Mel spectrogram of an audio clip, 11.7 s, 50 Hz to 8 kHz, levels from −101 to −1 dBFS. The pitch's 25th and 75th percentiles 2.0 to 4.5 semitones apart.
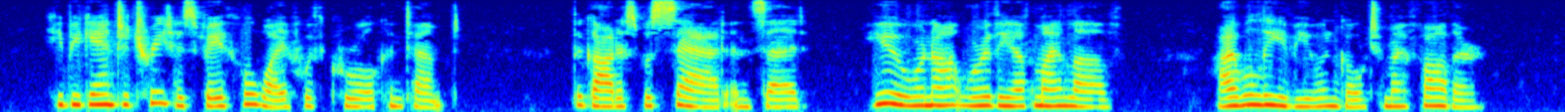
Yes: average, 2.7 semitones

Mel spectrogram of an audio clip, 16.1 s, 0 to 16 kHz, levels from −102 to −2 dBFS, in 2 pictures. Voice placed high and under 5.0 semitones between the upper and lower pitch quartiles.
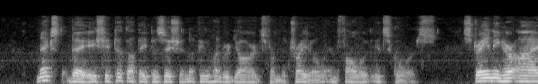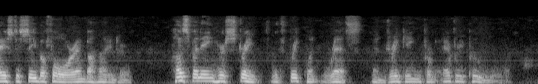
No: low, 115 Hz; average, 3.7 semitones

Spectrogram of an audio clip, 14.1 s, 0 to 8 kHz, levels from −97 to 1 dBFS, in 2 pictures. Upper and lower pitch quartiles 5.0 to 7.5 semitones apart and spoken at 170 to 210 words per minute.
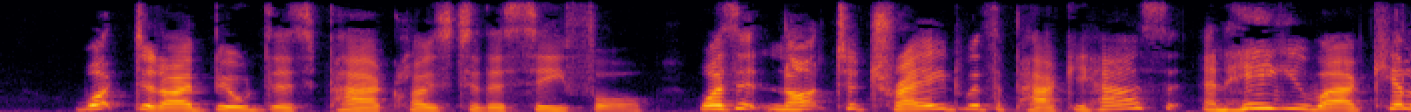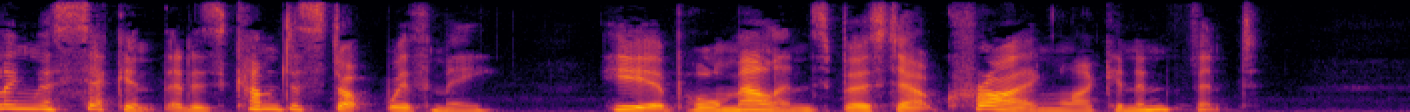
Yes: wide, 5.4 semitones; average, 180 wpm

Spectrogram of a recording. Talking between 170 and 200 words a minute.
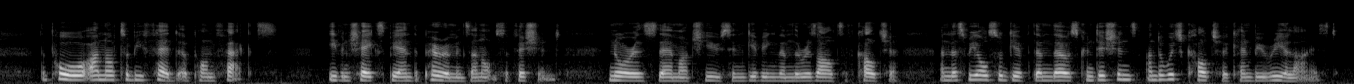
Yes: average, 185 wpm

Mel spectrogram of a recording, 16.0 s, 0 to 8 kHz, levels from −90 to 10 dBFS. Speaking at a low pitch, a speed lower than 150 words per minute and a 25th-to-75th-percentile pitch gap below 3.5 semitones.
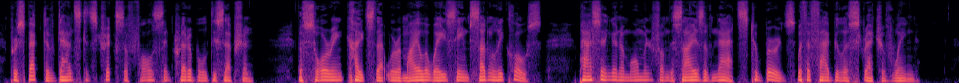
Yes: low, 110 Hz; slow, 135 wpm; average, 2.7 semitones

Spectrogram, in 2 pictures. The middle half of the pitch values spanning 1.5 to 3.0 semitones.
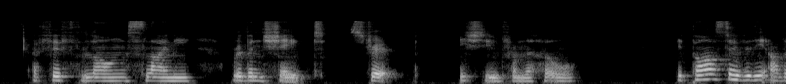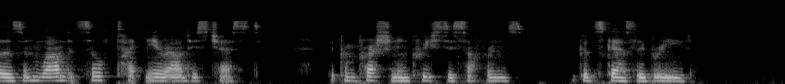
Yes: narrow, 2.6 semitones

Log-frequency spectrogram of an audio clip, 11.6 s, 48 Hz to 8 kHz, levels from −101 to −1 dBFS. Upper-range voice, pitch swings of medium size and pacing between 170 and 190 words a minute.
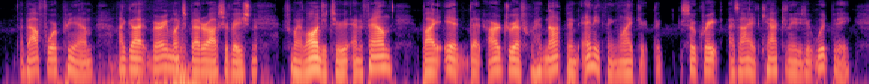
No: low, 105 Hz; average, 3.0 semitones; average, 180 wpm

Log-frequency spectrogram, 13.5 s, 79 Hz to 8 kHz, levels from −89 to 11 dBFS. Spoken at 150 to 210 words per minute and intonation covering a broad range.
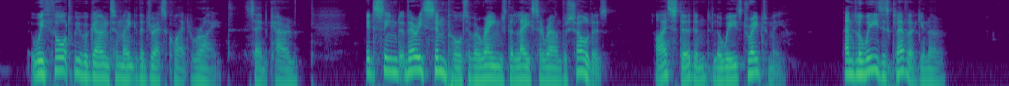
Yes: average, 160 wpm; wide, 6.4 semitones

